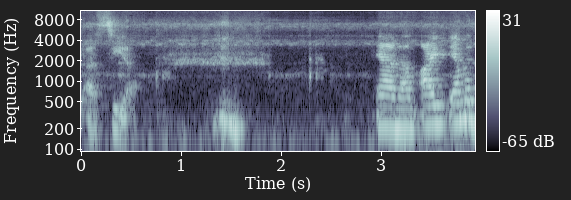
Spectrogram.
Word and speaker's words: ASEA: a resource so yes asea is spelled a s e a so a c and then they they usually say i see ya and um i am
